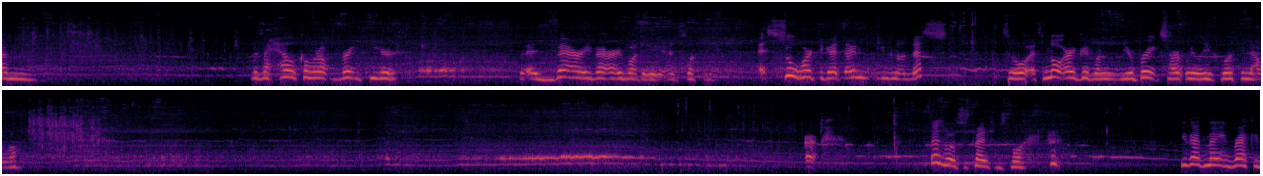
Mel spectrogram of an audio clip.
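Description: An electric bike motor whines, rising and falling in pitch.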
